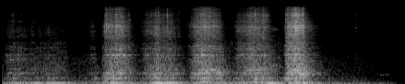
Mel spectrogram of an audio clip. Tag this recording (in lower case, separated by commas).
tools, sawing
